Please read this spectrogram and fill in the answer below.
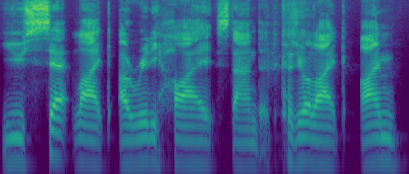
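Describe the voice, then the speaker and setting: A man's voice: fairly low pitch, flat delivery, takes it slowly, clean tone, dry recording. Man explaining things casually, dry studio sound. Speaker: podcast host. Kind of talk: casual podcast chat. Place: recording studio.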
